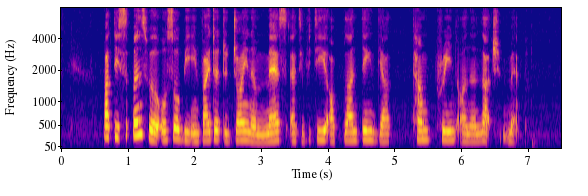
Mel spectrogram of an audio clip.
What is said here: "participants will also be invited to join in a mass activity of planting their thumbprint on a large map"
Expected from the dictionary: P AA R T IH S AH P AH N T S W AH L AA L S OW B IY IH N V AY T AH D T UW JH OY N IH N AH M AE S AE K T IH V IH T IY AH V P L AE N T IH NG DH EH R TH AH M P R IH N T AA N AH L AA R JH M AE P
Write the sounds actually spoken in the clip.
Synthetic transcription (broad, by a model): P AA T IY S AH P AH N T S W AH L AA L S OW B IY IH N V AY T AH D T UW JH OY IH N AH M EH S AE K T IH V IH T IY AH F P L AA N T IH NG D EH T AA M P R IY N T AA N AH L AA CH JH M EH P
